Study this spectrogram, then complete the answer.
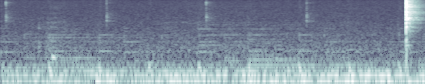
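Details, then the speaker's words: Omnipod Dash insulin pump pod, freshly filled and stuck to the body, inserting its cannula on command from the PDM: a quiet room, then one sharp snap as the inserter fires. A normal cannula insertion. "canule vient d'être insérée donc tout se fait via le PDM"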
